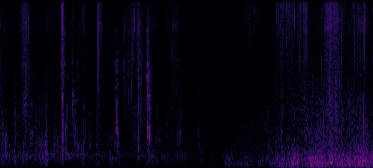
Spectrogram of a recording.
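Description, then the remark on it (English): Footsteps crunching steadily uphill on a rocky mountain ridge toward Cap Bells, a regular rhythm of scuffing, gritty steps with loose stones shifting underfoot and a faint rush of wind. “and we're going to disrupt this conversation and go a little bit further up the ridge.”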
